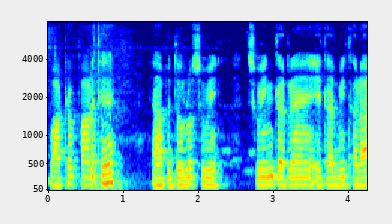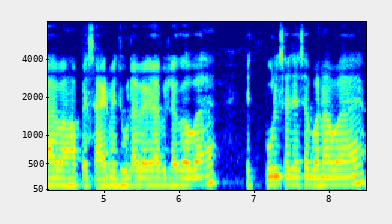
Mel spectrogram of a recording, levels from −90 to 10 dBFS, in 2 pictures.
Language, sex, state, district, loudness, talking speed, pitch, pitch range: Hindi, male, Bihar, Muzaffarpur, -23 LUFS, 235 wpm, 130 Hz, 125-135 Hz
